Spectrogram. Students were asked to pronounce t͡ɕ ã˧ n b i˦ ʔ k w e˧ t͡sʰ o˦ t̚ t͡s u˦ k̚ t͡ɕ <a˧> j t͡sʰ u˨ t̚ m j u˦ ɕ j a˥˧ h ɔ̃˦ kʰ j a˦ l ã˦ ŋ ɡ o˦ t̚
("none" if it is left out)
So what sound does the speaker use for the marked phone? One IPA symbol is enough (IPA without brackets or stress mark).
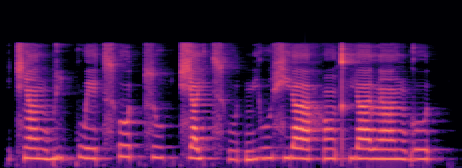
a˦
